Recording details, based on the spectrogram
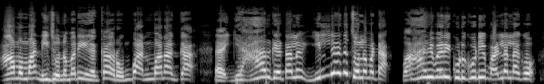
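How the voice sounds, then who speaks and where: A woman's voice: sits high, animated, fast, no room sound, clean studio sound. A woman with a Kanyakumari Tamil accent playing a kind, consoling neighbour in a comedy skit. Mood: friendly. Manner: gentle, soothing, affectionate.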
